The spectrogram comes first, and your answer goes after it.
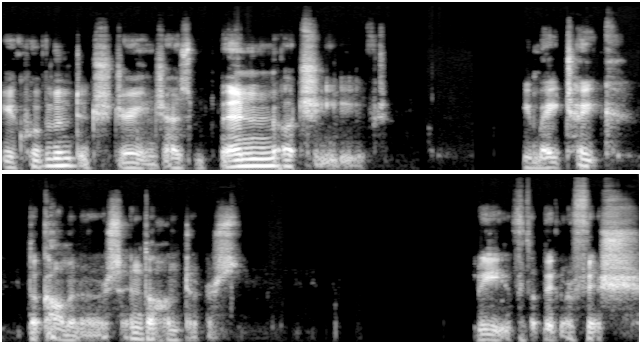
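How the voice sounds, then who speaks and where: In a put-on character voice, a man sounds raspy and booming. He talks at a very slow pace with long, frequent pauses. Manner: commanding, ominous.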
